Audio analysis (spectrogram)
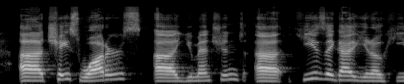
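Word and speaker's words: Wouters: i heard booters so wuters is the uh is the is what people think it's pronounced it's actually apparently pronounced waters i learned that myself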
